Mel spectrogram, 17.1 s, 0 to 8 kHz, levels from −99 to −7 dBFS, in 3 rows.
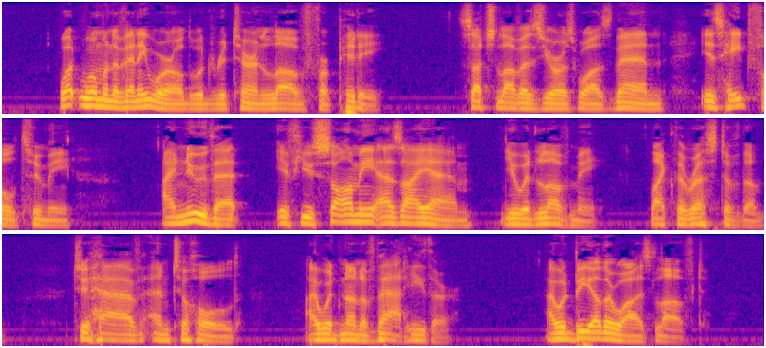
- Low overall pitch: Yes, low, 105 Hz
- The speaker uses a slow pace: No, average, 190 wpm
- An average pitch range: Yes, average, 4.1 semitones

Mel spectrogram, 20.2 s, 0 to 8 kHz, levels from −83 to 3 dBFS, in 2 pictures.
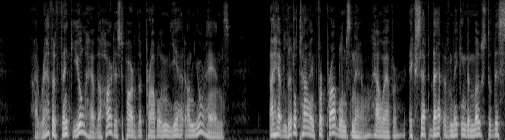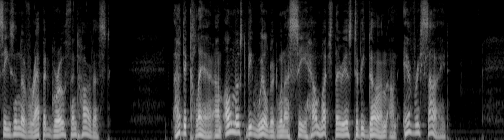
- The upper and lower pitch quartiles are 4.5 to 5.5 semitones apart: Yes, average, 5.1 semitones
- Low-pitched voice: Yes, low, 115 Hz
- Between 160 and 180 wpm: Yes, average, 165 wpm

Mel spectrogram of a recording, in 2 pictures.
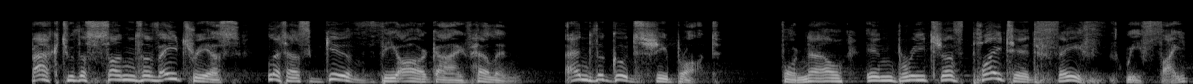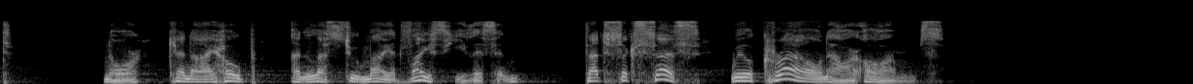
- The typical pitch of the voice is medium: Yes, medium, 145 Hz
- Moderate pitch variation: No, wide, 8.4 semitones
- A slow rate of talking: Yes, slow, 105 wpm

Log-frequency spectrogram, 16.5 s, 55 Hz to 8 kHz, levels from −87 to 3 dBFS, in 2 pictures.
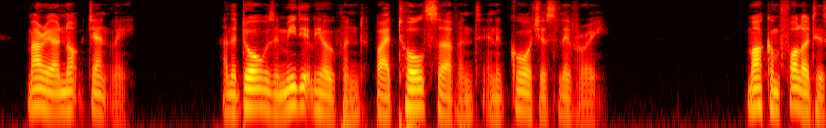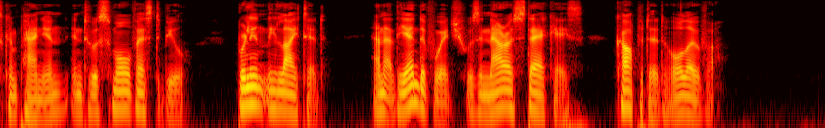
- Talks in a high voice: No, low, 105 Hz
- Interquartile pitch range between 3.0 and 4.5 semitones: Yes, average, 4.0 semitones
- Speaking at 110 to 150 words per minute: Yes, average, 145 wpm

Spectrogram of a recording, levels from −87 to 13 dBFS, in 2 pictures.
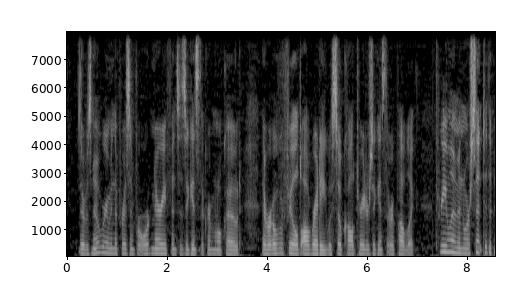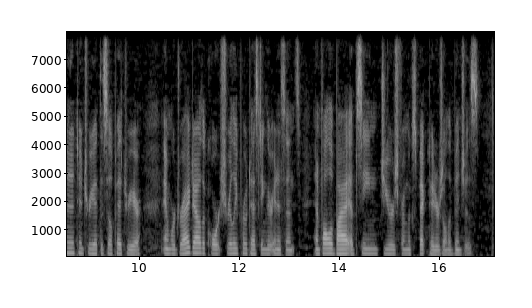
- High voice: No, medium, 160 Hz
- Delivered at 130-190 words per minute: No, average, 200 wpm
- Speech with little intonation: Yes, narrow, 1.9 semitones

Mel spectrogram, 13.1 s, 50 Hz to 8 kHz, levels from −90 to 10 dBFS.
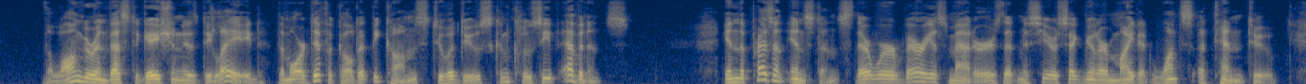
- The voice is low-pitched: Yes, low, 115 Hz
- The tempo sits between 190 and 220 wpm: No, average, 140 wpm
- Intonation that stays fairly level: No, average, 3.6 semitones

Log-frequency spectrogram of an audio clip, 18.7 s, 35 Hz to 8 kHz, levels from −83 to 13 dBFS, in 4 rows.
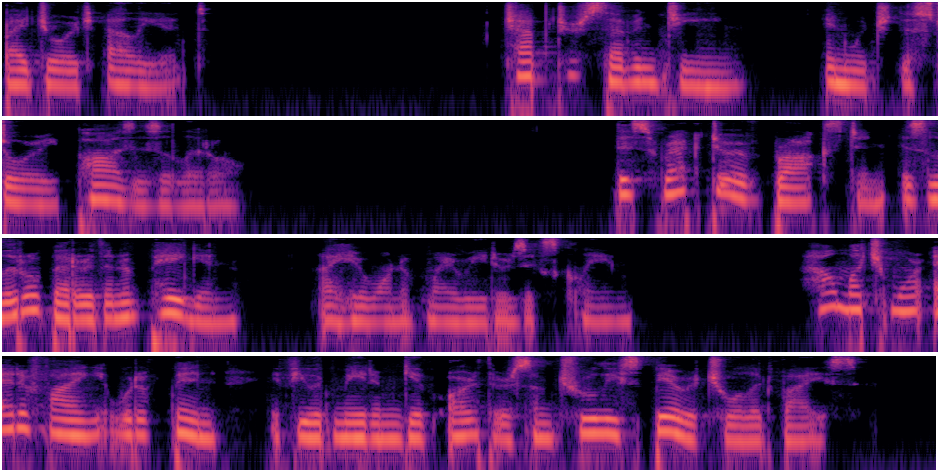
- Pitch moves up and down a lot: No, average, 4.1 semitones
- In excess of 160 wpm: No, average, 150 wpm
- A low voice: No, medium, 165 Hz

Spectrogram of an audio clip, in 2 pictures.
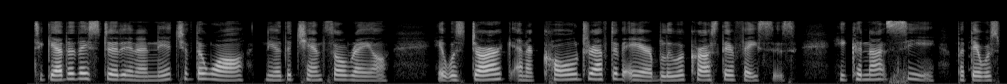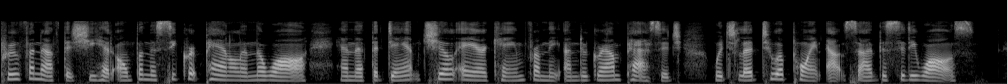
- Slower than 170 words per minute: No, average, 195 wpm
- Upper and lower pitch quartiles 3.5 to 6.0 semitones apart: No, average, 2.9 semitones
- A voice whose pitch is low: No, high, 205 Hz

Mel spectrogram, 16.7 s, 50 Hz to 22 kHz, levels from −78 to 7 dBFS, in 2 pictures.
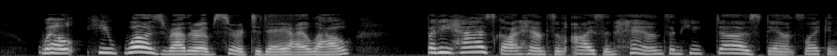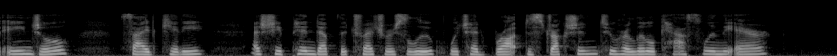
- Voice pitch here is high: Yes, high, 215 Hz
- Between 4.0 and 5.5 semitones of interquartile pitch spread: No, average, 3.3 semitones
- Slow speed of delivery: No, average, 160 wpm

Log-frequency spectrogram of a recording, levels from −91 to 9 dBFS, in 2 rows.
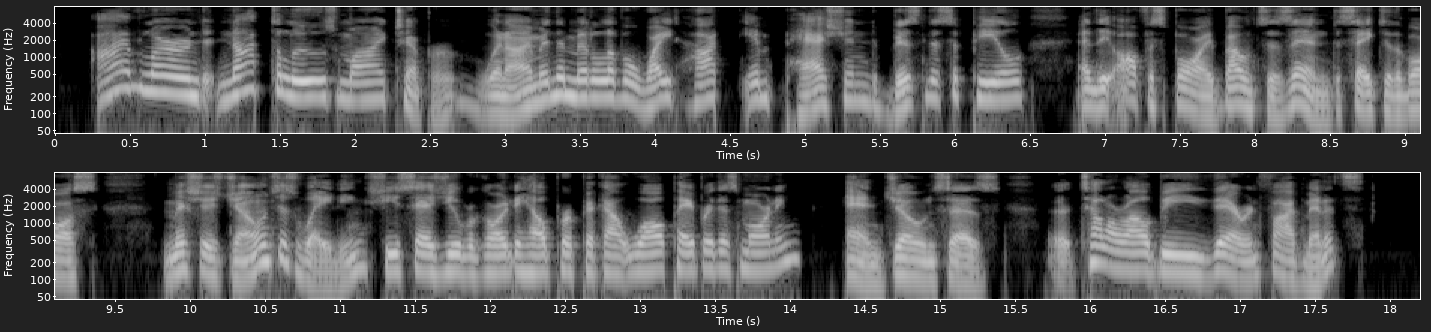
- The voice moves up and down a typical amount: No, wide, 6.4 semitones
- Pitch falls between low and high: Yes, medium, 145 Hz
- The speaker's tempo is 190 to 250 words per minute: Yes, average, 195 wpm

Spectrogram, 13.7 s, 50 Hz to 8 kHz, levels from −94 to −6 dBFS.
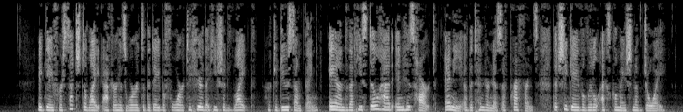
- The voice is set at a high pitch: Yes, high, 200 Hz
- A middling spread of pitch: No, narrow, 2.2 semitones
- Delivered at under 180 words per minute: No, average, 195 wpm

